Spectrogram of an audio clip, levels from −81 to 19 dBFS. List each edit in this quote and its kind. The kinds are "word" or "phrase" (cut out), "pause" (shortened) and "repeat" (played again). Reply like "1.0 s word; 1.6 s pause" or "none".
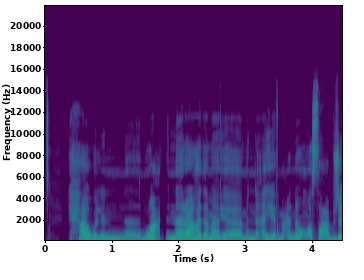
1.7 s word; 2.6 s word; 3.5 s word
